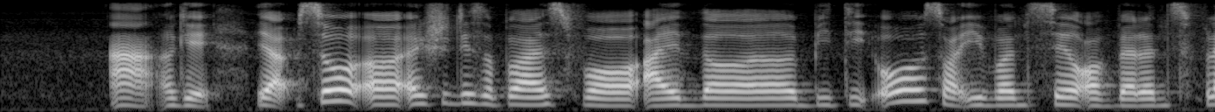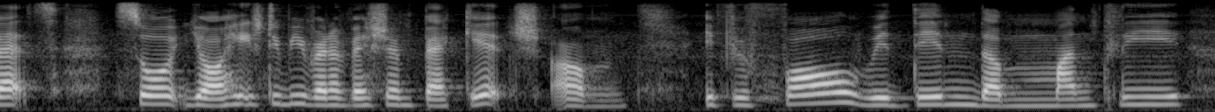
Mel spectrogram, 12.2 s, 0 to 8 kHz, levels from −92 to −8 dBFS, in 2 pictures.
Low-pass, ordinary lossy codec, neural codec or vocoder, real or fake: 7.2 kHz; none; none; real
